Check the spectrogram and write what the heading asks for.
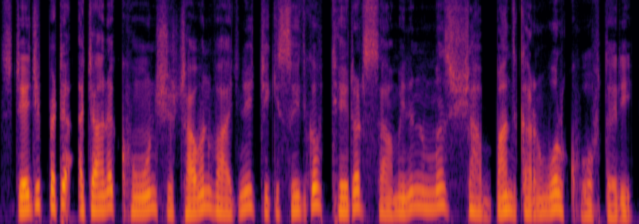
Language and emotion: Kashmiri, fearful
